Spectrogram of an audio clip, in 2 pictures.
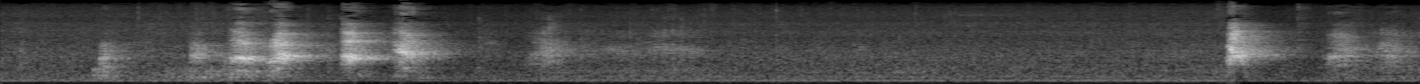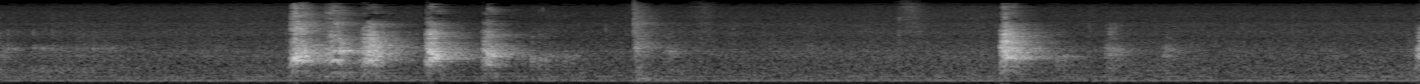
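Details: Jack Russell Terrier pups bugging an older male dog at home; sharp, high yappy barks in quick clusters near the start, middle and end, separated by quiet pauses with a steady low hum.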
